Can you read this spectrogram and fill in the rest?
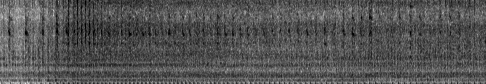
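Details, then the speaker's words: Garden tiller's small single-cylinder engine, previously seized and repaired, catches and settles into an even steady putter at idle with no stumbling or smoke; running normally. "just doing it on idle for now it engines running great not even smoking whatsoever"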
